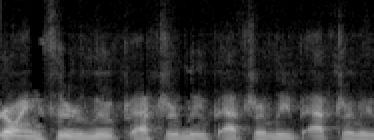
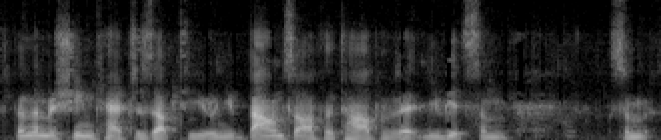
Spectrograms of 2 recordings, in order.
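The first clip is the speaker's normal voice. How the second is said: normal talking voice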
